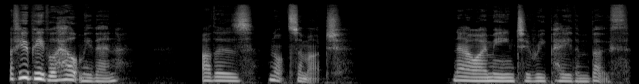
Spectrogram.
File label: Female; Skyrim Special Edition; Dawnguard Beleval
